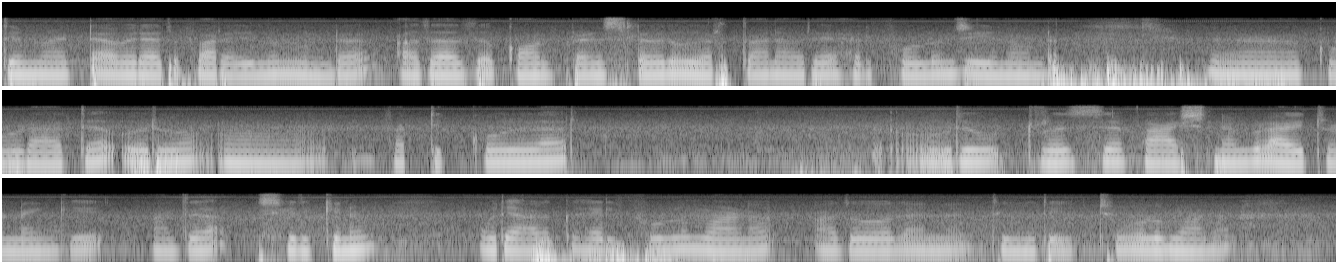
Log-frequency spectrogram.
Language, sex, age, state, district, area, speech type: Malayalam, female, 18-30, Kerala, Idukki, rural, spontaneous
